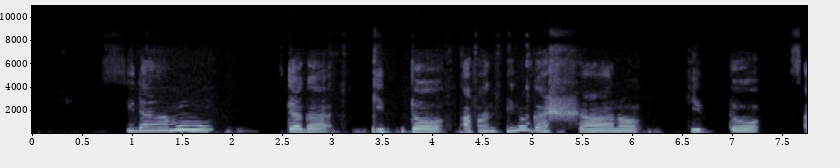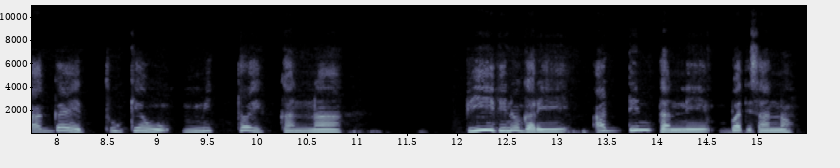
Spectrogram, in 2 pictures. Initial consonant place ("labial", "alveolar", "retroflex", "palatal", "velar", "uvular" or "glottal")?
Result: alveolar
